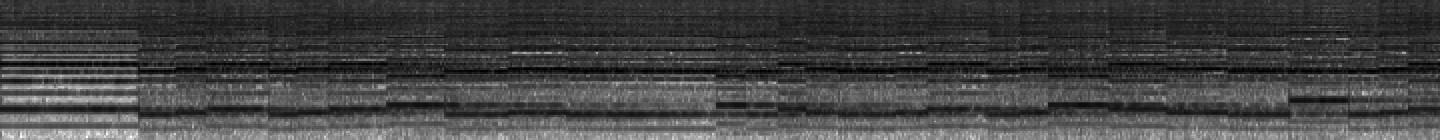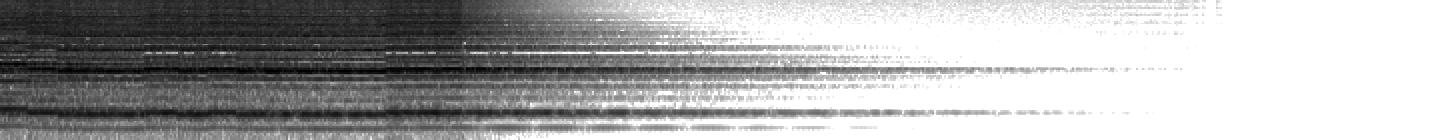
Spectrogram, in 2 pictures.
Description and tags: High pipe-like synth line released as part of a song pack
Electronic, Synth, Pipe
